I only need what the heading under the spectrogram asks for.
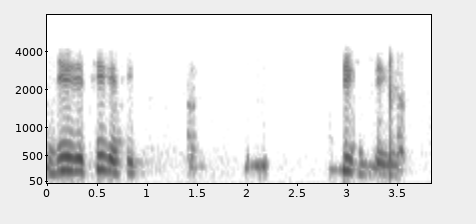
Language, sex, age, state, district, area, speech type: Urdu, female, 18-30, Bihar, Saharsa, rural, conversation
